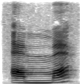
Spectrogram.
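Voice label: "Amma", Icelandic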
